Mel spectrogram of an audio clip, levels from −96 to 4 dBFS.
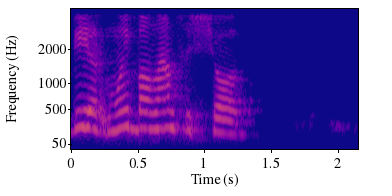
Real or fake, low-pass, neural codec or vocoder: fake; 3.6 kHz; codec, 24 kHz, 3.1 kbps, DualCodec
